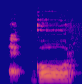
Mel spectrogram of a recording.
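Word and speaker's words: gabhar: G-A-B-H-A-R, which is pronounced as it's meant to be tapped off. Gore, where the A-B-H vowel has become O, short vowel, gore.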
